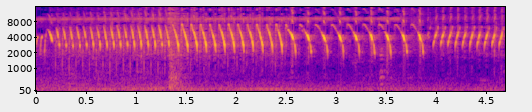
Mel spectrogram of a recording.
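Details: A canary gives fast warning calls: a long, very rapid rolling trill of high paired notes, slowing midway into separate curved chirps, then speeding again into a tight rattle.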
